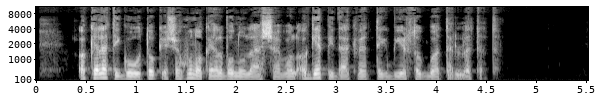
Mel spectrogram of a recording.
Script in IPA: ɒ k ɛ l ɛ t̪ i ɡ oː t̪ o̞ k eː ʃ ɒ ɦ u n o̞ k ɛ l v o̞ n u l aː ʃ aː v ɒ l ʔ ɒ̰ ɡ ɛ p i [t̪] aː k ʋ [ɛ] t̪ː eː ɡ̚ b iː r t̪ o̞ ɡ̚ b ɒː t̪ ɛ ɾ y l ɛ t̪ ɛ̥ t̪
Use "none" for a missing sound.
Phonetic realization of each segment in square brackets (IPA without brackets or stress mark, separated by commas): d̪, ɛ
